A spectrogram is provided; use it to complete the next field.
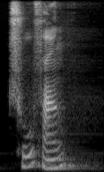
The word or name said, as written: chufang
